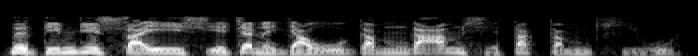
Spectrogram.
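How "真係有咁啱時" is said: ordinary delivery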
